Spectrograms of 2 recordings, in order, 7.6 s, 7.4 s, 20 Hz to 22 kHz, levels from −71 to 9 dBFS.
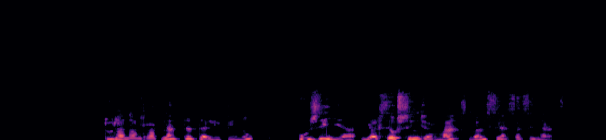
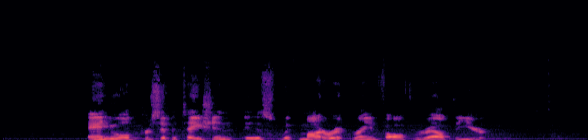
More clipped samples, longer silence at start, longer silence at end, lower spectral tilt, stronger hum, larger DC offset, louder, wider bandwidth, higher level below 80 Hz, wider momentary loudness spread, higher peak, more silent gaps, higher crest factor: neither; first, 1.3 s vs 1.1 s; second, 0.7 s vs 1.3 s; about the same, -5.5 dB/octave vs -5 dB/octave; neither; neither; about the same, -25 LUFS vs -25 LUFS; second, 8 kHz vs 12.5 kHz; about the same, -64 dBFS vs -66 dBFS; first, 18 LU vs 10 LU; about the same, -6 dBFS vs -8 dBFS; first, 2.77-2.82 s, 3.17-3.73 s, 4.45-4.51 s, 5.82-5.86 s vs none; about the same, 20 dB vs 20 dB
